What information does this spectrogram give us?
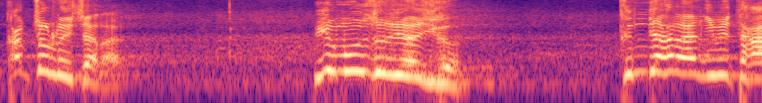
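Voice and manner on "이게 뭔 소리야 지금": startled. Retold or imitated. Startled during sleepy prayer.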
